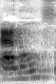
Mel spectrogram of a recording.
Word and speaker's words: annals: So, you know, it's like A-N-N-A-L-S. – Okay. Right? – So, I mean, it would make sense that it's annals, but I was mispronouncing that for a very long time.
